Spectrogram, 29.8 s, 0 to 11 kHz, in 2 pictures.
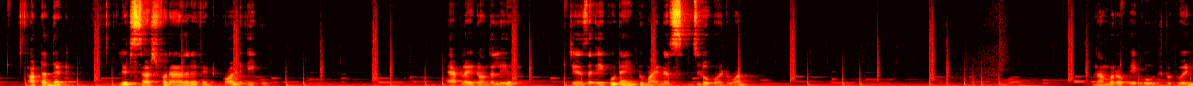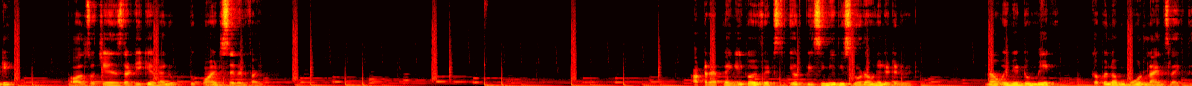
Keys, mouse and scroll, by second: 4.3-5.6 typing, 6.6 click, 11.9 BackSpace, 13.7 click, 14.3 click, 15.5 Return, 17.0 click, 19.8 BackSpace, 22.1 BackSpace, 22.6 Return, 24.5-28.8 drag.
